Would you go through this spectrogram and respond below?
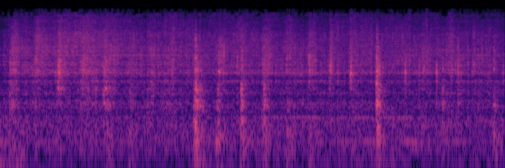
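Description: Eggs sizzle and crackle steadily in a hot frying pan, slightly burnt, with scattered sharp pops and scraping stirs of a utensil across the pan throughout.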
